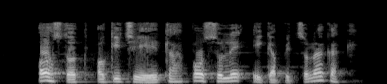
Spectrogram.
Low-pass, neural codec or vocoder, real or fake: 7.2 kHz; none; real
